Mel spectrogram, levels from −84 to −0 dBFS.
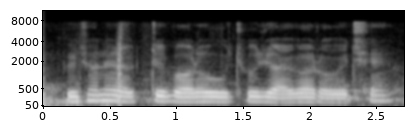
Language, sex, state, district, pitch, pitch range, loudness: Bengali, male, West Bengal, Cooch Behar, 130 Hz, 120-145 Hz, -18 LUFS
